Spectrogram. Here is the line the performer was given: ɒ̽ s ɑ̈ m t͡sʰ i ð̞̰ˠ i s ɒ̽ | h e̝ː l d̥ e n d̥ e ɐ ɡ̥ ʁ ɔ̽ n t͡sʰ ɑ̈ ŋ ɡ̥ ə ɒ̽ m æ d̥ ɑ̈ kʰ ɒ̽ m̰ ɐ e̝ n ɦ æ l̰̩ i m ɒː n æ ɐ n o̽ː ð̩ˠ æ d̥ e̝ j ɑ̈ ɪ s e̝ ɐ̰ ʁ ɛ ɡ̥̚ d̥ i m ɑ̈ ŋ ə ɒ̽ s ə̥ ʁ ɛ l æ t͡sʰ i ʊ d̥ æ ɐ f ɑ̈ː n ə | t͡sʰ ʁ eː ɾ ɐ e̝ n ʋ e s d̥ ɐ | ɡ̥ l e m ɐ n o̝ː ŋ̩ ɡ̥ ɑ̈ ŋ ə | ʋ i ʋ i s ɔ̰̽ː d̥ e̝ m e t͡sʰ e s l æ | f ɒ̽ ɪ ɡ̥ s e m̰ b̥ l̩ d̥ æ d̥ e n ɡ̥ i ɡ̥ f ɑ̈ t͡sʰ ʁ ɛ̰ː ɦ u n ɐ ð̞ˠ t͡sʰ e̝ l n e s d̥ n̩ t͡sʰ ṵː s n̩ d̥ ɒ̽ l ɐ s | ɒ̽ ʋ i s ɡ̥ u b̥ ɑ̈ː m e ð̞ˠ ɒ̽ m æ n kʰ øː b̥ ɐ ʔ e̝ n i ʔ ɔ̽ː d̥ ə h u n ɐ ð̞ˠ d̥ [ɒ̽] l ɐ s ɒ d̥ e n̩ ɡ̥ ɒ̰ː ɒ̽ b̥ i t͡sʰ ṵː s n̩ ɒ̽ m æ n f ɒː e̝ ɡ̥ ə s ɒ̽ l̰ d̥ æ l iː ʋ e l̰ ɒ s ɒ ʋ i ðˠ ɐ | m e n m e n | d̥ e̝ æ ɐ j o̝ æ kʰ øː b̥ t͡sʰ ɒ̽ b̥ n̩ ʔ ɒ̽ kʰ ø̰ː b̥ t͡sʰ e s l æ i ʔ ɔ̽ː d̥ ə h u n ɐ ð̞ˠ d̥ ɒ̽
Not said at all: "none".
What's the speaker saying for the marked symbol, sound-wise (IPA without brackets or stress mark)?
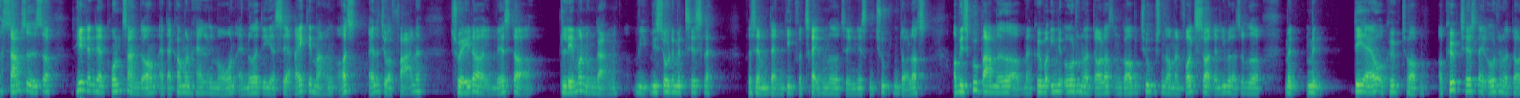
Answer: ɒ̽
